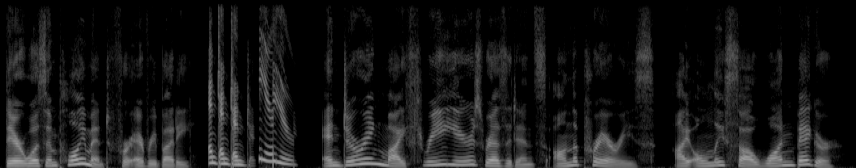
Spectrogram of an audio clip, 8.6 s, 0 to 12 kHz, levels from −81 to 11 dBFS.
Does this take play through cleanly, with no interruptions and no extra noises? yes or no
no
